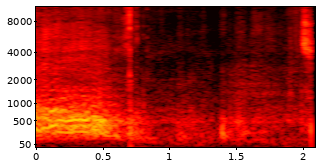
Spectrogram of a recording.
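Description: Zipper on a hard-shell kayak carry case being pulled open, a wavering rasp that stops about half a second in, followed by a single click.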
